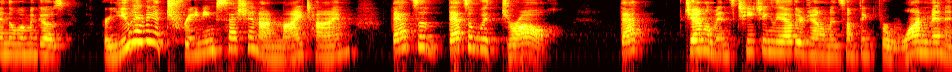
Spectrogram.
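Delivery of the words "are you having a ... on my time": snooty, stuck-up, snotty, swooping voice. Retelling what a woman said to two working men, mimicking a snotty voice. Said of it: "In a real, you know, snotty voice".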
